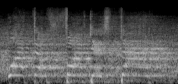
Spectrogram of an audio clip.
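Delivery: high, slow, drawn-out shout; losing it. Retold or imitated. New father loses it at the doctor, high outraged shout. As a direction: cry it out in outraged disbelief. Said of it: "I lost it".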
